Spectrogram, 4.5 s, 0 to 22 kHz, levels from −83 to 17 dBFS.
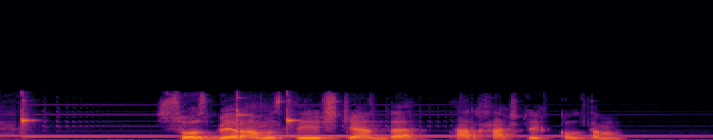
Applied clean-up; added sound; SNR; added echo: none; Doorbell; 12 dB; none.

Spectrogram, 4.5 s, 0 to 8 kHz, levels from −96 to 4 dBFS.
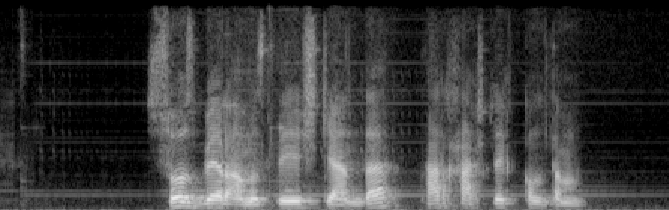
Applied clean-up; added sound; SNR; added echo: neural separator model SepFormer DNS4.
